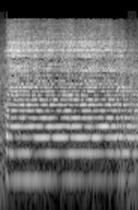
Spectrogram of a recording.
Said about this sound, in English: Yeah, honk, honk. Honk, honk goes the truck. Honk, honk goes the truck. Honk, honk goes the truck.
